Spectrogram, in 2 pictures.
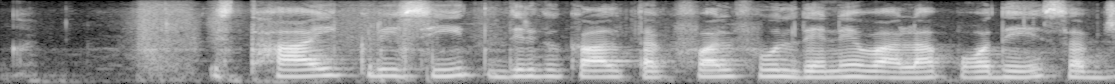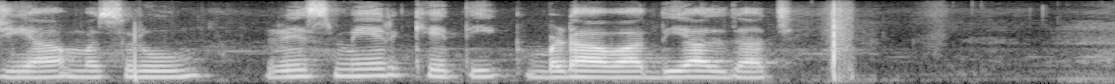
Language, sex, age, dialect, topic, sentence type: Magahi, female, 18-24, Northeastern/Surjapuri, agriculture, statement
